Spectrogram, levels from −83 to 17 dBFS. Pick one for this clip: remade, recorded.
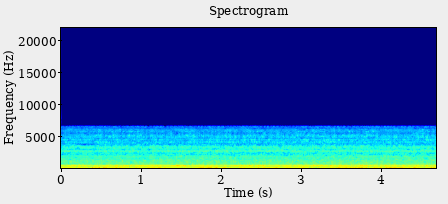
remade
